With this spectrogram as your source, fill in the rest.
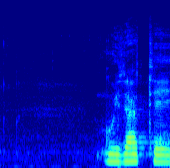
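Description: An elderly man chants calmly into a microphone in a large echoing hall.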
